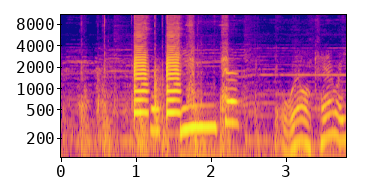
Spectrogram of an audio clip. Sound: clown horn blowing

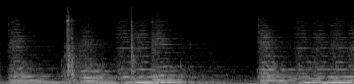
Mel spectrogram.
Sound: sound of door opening

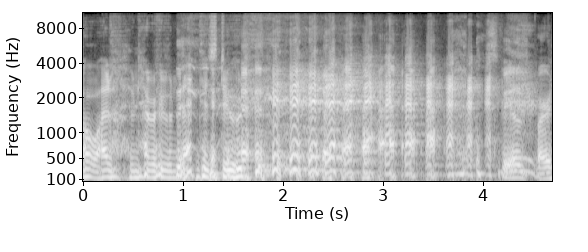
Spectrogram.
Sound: laughing

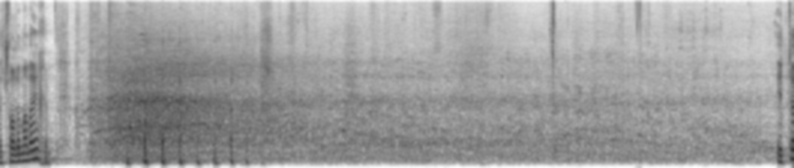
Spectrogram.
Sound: audience laughter

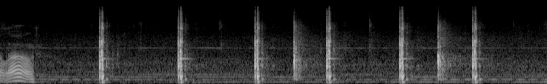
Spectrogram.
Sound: paintball gun shooting

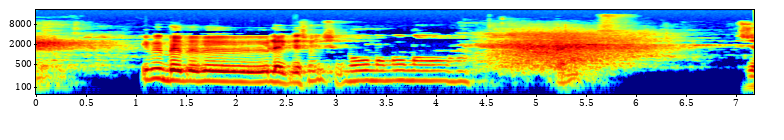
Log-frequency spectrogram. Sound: laughter

